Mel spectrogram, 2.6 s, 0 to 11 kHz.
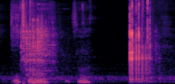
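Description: Dice clatter across a hard tabletop in a quick burst of rattling clicks, fairly loud, preceded by a softer shuffling rattle and faint voice sounds; rolled for a wisdom saving throw, giving a 21.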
